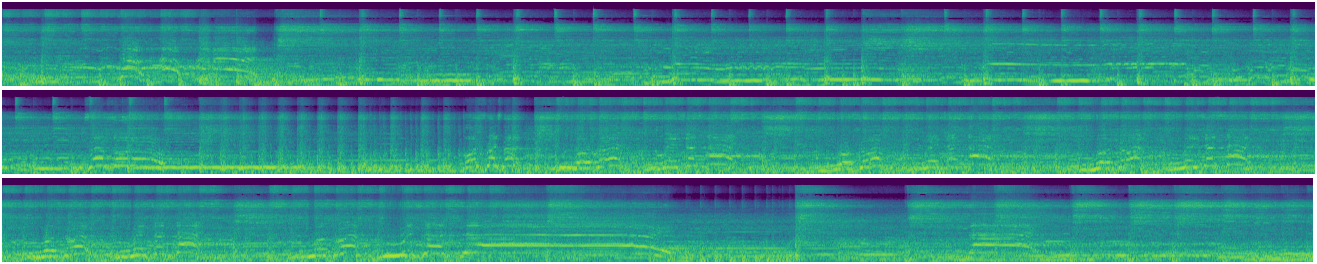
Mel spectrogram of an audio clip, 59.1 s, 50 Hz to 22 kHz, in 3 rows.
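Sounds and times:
person singing into a microphone: 0.0 - 24.5, 26.7 - 49.8, 53.7 - 58.4
drum kit: 0.0 - 59.0
electric guitars: 0.0 - 59.0.

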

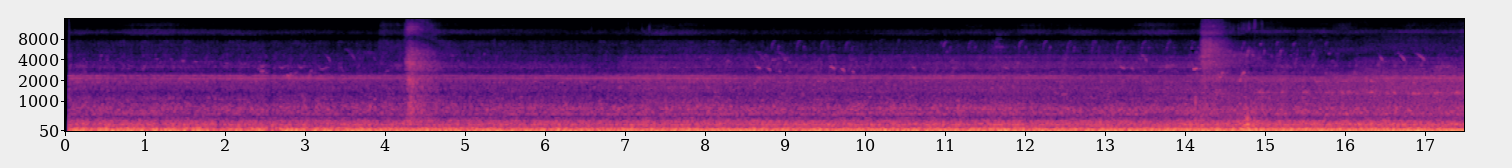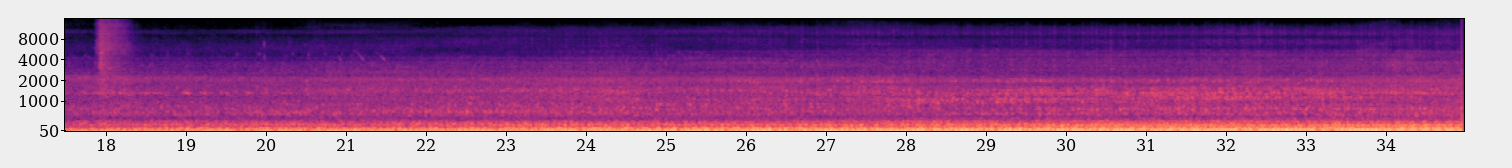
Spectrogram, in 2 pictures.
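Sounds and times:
locomotive engines rumbling: 0.1 - 34.9
brief hisses: 4.1 - 4.9, 17.9 - 18.5.

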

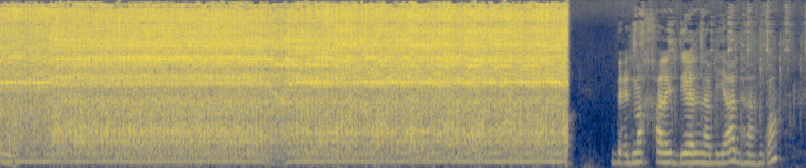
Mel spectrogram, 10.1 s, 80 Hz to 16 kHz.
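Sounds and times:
electric hand mixer whisking: 0.0 - 7.1.

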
